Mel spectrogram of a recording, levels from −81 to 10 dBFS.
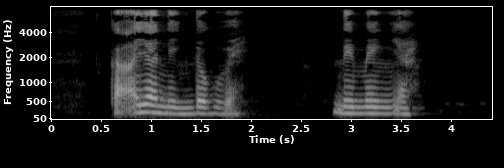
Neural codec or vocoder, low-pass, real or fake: none; 7.2 kHz; real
